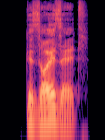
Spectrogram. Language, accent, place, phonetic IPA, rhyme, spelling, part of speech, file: German, Germany, Berlin, [ɡəˈzɔɪ̯zl̩t], -ɔɪ̯zl̩t, gesäuselt, verb, De-gesäuselt.ogg
- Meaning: past participle of säuseln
